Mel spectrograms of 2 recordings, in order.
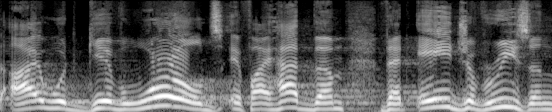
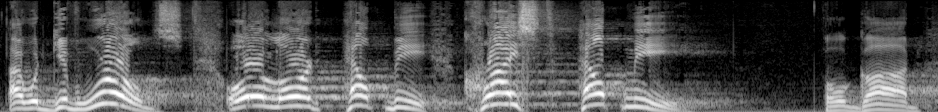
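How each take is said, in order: First: Slow and loud, stretching worlds out in despair; a preacher acting a dying man's despair; anguished deathbed plea. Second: Higher and louder, pleading in terror; desperate cry for help. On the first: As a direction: plead like a dying man full of regret. Dying infidel's anguished last words. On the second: Acted. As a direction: cry out like a man facing death. Dying man crying for help.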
